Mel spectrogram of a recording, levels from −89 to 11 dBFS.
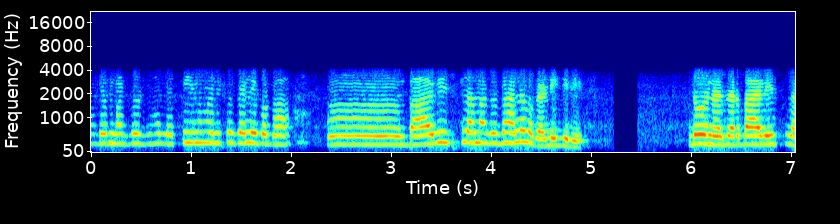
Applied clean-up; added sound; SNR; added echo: none; none; none; none.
